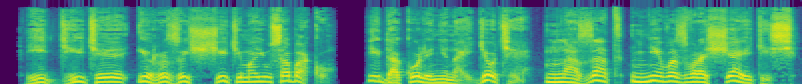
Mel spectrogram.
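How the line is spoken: Loud command. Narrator (Russian): громко повелел он

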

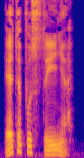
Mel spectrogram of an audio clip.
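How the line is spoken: Gloomy answer. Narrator (Russian): мрачно ответил Барак

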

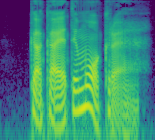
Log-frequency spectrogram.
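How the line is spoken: Growl. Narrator (Russian): прорычал

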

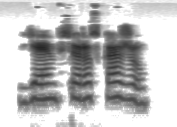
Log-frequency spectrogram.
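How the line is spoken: Grim promise. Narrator (Russian): мрачно пообещала

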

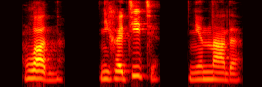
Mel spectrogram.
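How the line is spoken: Sharp retort. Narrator (Russian): Резко откликнулся Елисей

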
